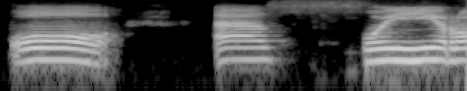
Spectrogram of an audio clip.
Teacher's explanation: to dinaikkan pangkal lidah, disempitkan mulut. To as-siratal, to tebel.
